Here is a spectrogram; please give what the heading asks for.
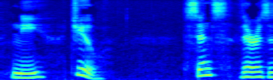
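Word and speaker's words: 二十: this introduces rule 0 roll 0 dictates that if a number is present if a 0 is present in a number it should be ignored completely thus we will have the pronunciation of nee Jew since there is a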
